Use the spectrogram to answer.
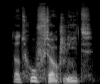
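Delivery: low, soft, calm reply. A narrator's reading. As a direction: answer calmly, dropping pitch and volume. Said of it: "zei Leonardo kalm".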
